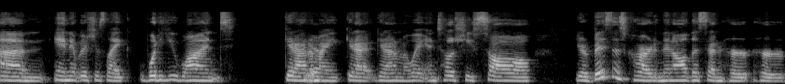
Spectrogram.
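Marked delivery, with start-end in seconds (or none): 1.4-4.3 mock rude, annoyed, irritated, dismissive voice. Retelling how a staff member brushed off a visitor: imitating a rude, annoyed receptionist. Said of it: "it was clear you were bothering her".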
